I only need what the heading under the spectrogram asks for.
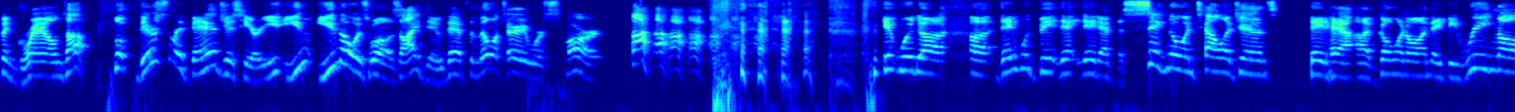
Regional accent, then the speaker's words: United States; I'm an American.

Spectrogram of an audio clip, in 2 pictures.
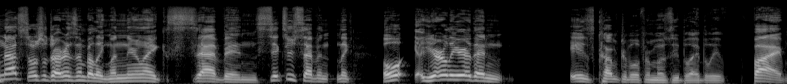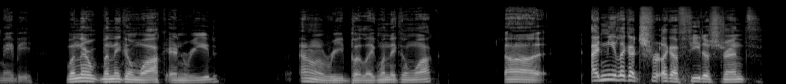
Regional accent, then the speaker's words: U.S. Virgin Islands; I grew up in the Caribbean, Saint Croix.

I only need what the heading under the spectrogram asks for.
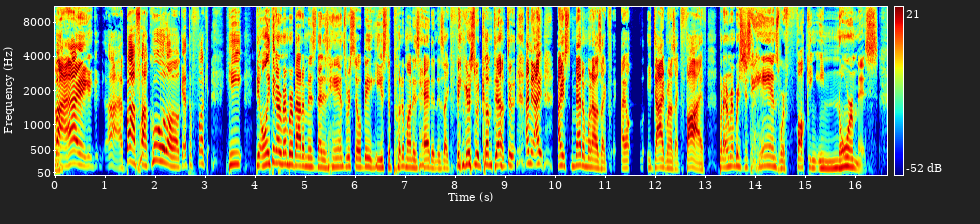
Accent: Long Island, New York, United States; I grew up, uh, on Long Island, A K A, like, suburbs of, uh, New York City

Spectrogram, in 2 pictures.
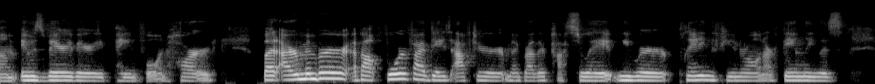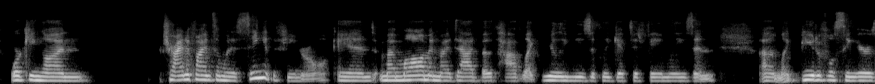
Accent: Lexington, Kentucky, United States; I grew up in Lexington, and I had, like, a really great childhood

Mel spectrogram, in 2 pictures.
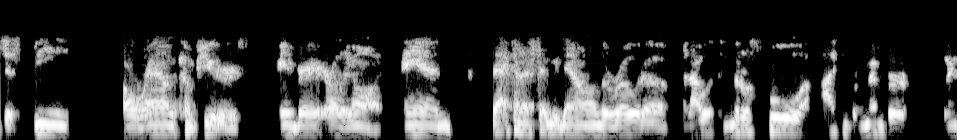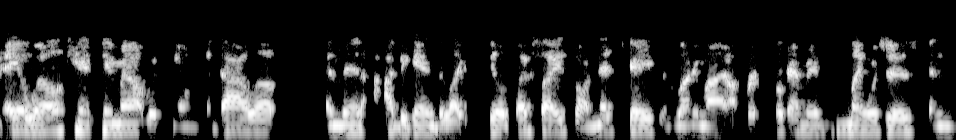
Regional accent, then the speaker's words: Maryland, United States; moved away as an adult; also born or lived in North Carolina; I'm from Maryland

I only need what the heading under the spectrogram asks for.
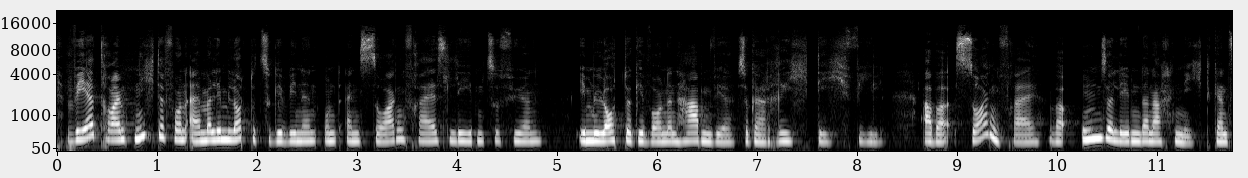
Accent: Vienna, Austria; ich bin 36, ähm, bin in Wien geboren, lebe in Wien.

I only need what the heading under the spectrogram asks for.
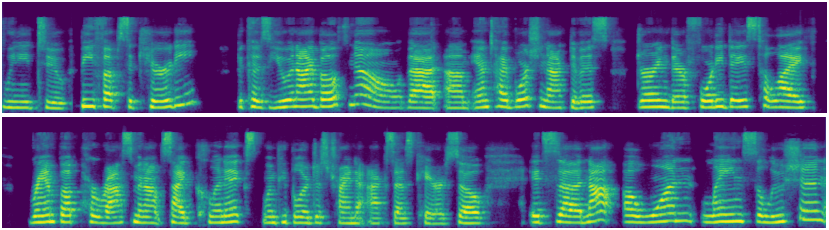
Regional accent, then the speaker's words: Atlanta, Georgia, United States; now in Bronx, United States; growing up in the South in Atlanta

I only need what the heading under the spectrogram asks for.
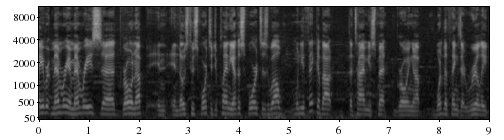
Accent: Texas, United States; So growing up in Texas, the conversation is, well, if you're in North Carolina, there's a certain style of barbecue.

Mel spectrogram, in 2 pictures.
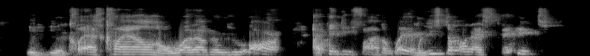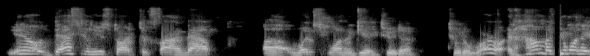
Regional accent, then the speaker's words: New York, United States; growing up in New York

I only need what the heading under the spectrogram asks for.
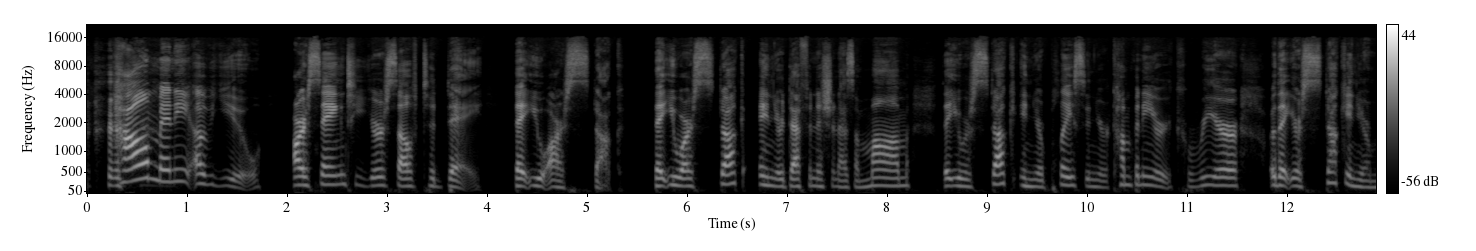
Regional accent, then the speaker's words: the South, United States; bless people's hearts. I'm from the South, bless their hearts.

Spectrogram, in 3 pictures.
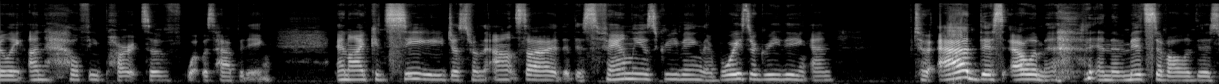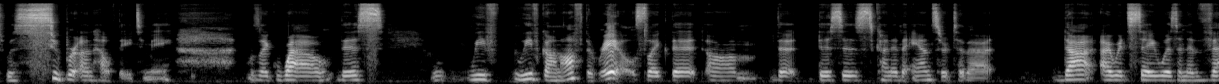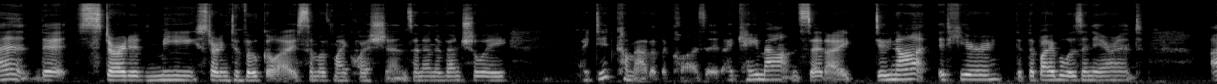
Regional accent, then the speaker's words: El Paso, Texas, United States; moved away as an adult; my hometown in El Paso

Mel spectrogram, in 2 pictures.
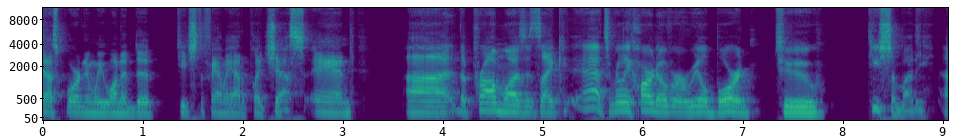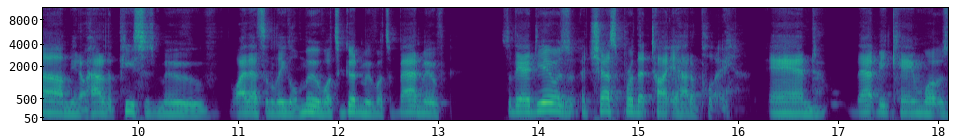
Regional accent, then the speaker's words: Indiana, United States; I grew up in Indiana

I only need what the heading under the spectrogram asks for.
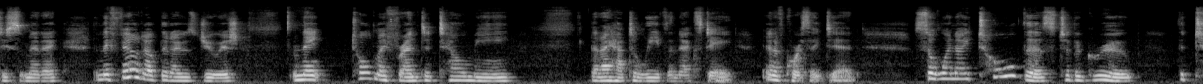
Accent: Toronto, Ontario, Canada; also born or lived in Seattle; now in Charlotte, United States; I was born and raised in Toronto, Canada

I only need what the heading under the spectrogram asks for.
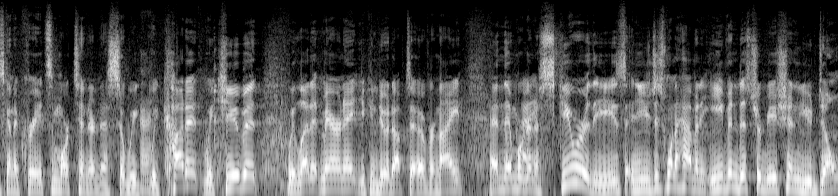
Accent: Nashville, Tennessee, United States; I'm from Nashville.

